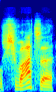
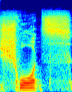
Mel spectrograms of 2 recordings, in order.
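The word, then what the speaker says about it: Schwartze: made me think that so shatza is spelled s c h w a r t z e uh I would have said Schwarz I would have read Schwarz read Schwarz as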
